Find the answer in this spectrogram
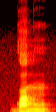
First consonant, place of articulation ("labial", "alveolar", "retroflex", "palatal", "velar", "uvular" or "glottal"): velar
